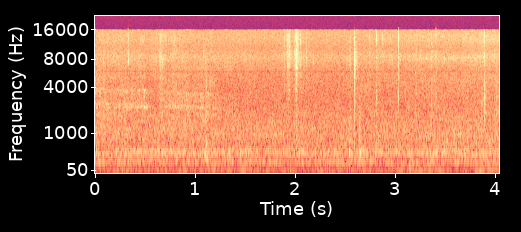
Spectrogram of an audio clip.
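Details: Honey bees at their hives during a honey harvest, a steady low droning hum with two even tones, broken by faint clicks and knocks of handling the hive equipment.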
